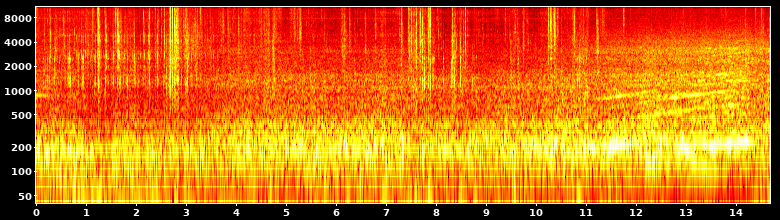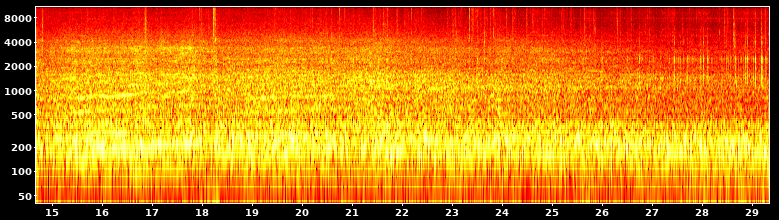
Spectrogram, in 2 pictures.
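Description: Nissan 370Z's 3.7-litre V6, heard from inside the cabin over steady road rumble. About ten seconds in, the engine note climbs, drops at each upshift and climbs again several times as the car accelerates through the gears, then settles into an even cruise.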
